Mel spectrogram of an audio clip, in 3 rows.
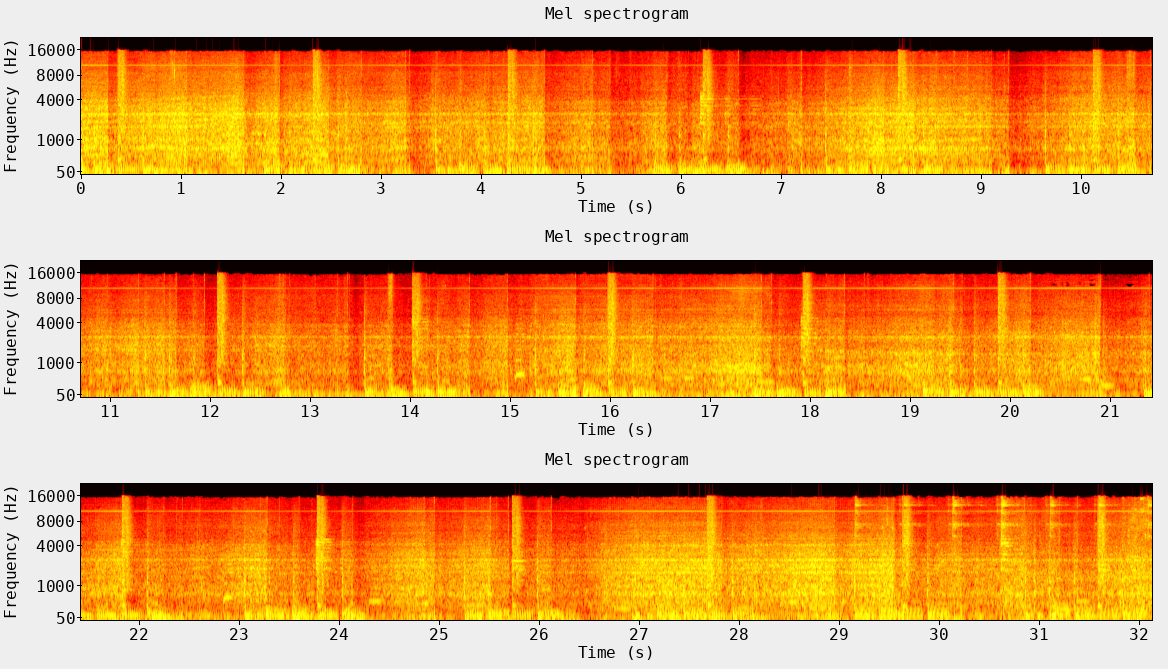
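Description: Triumph Explorer XCa's 1215cc three-cylinder engine running at a steady, gentle pace while riding, with frequent short knocks and clicks over the top.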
